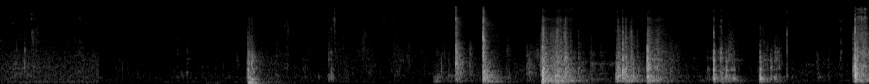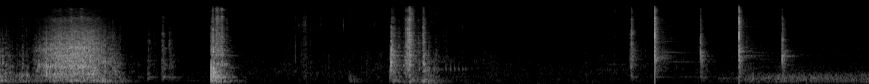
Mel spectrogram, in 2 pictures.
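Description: Handling knocks, clunks and clicks as a portable gas stove is set down and set up on a pickup's ribbed bed liner, with a hiss lasting about a second midway and three sharp clicks near the end.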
